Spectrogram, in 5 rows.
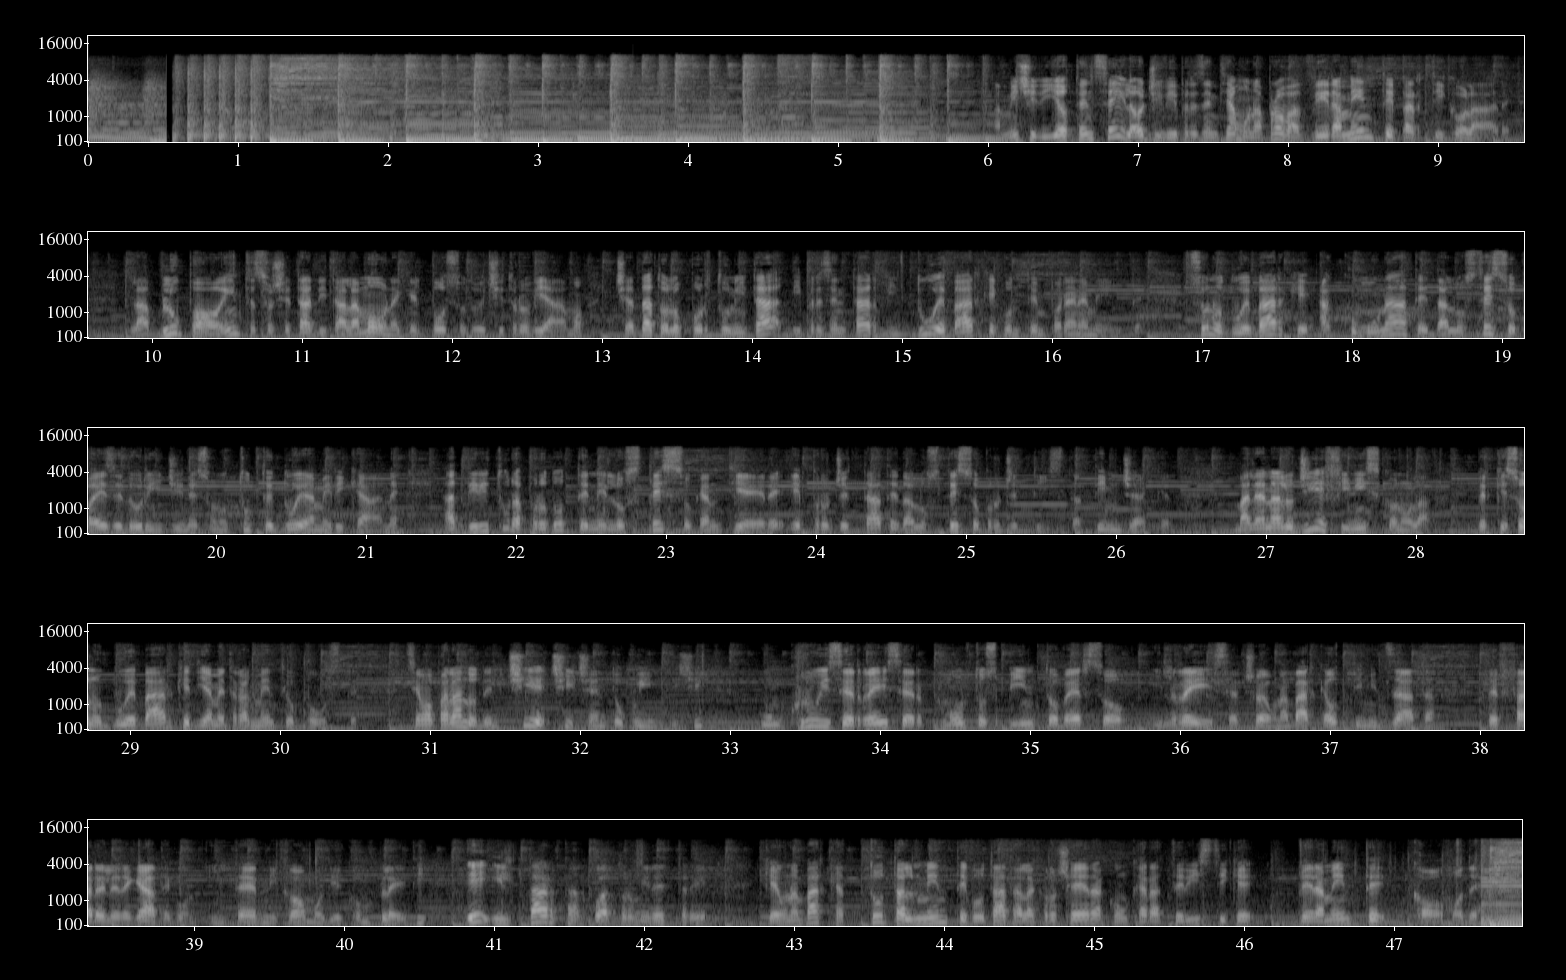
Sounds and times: Music: 0.0s - 47.8s
Speech: 6.0s - 47.7s.

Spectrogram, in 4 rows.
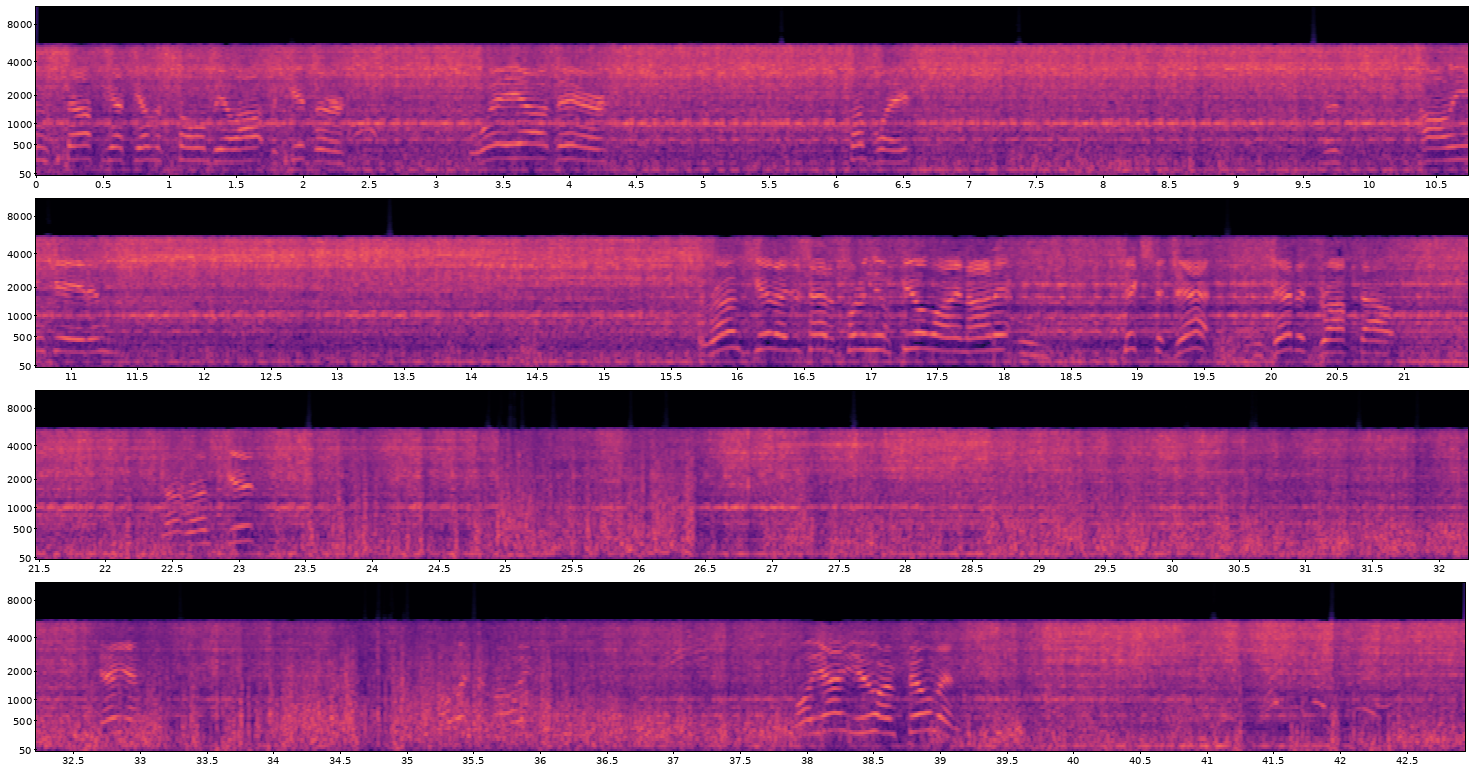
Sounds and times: Speech: 0.0s - 2.4s, 3.2s - 4.3s, 6.1s - 6.6s, 9.6s - 11.4s, 15.7s - 21.0s, 22.4s - 23.2s, 32.7s - 33.0s, 37.9s - 39.2s, 41.4s - 42.4s.

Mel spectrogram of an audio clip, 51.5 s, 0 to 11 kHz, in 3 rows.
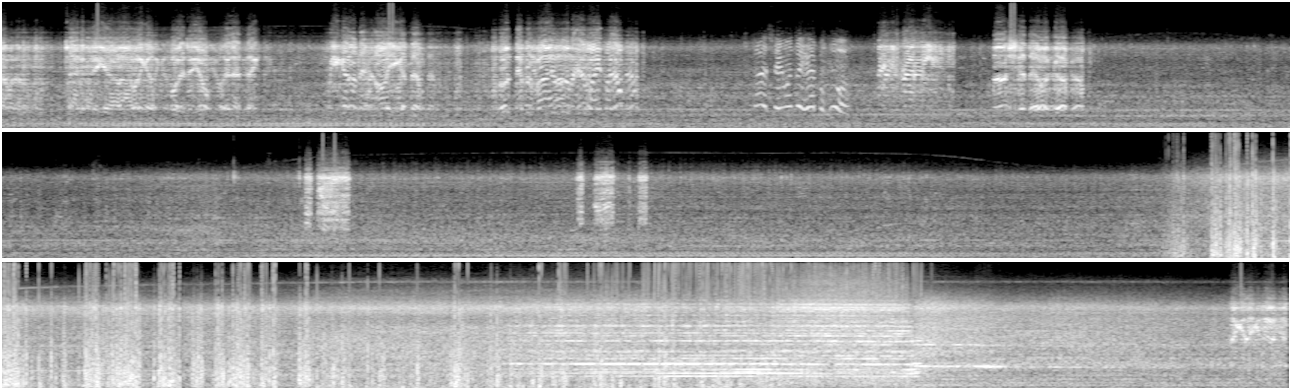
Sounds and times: Vehicle: 0.0s - 51.5s.

